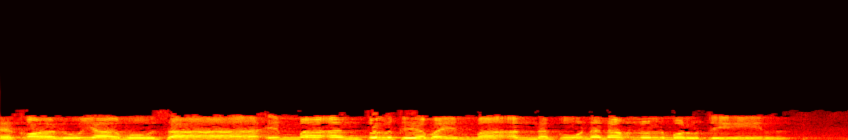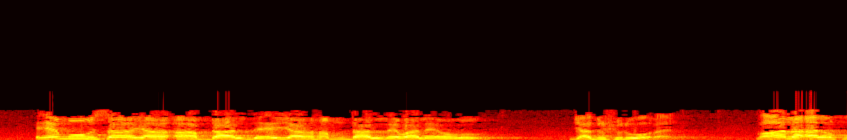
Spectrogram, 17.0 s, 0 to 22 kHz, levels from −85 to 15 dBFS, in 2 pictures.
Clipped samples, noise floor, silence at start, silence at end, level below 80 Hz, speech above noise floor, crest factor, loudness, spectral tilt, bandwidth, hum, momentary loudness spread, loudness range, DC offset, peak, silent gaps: under 0.1%; -41 dBFS; 0 s; 0 s; -50 dBFS; 29 dB; 12 dB; -12 LUFS; -7.5 dB/octave; 5 kHz; none; 8 LU; 5 LU; under 0.1%; 0 dBFS; none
